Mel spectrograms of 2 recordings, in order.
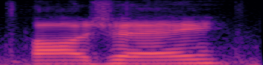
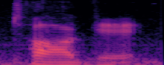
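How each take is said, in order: First: The word ends with a soft 'zhay' sound. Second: The word ends with a hard 'get' sound.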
